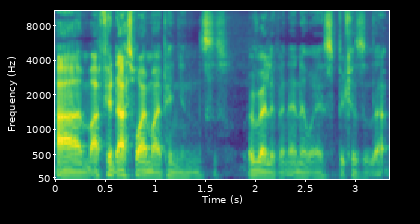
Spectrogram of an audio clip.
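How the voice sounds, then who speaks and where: A man speaks with a London accent at a moderate pace. The recording is very clean, with a silent background. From East London (Stratford / Forest Gate). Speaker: start-up founder. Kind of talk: casual chat. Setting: studio.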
